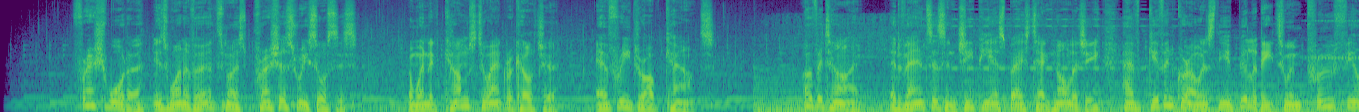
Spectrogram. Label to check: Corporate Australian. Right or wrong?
Right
